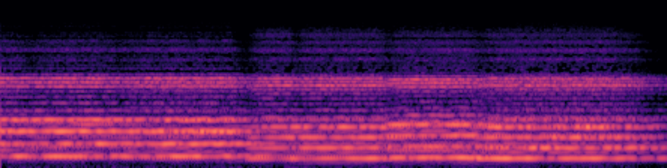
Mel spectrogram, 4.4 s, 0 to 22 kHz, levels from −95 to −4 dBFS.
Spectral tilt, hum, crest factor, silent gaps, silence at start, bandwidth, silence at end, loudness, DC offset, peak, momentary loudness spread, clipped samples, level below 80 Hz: -3 dB/octave; none; 14 dB; none; 0 s; 11 kHz; 0 s; -33 LUFS; under 0.1%; -20 dBFS; 3 LU; under 0.1%; -84 dBFS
